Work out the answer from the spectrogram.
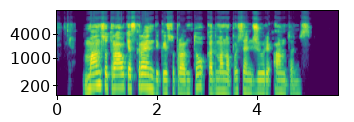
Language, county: Lithuanian, Tauragė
